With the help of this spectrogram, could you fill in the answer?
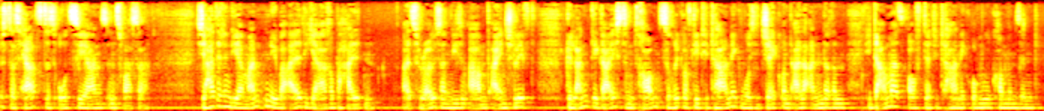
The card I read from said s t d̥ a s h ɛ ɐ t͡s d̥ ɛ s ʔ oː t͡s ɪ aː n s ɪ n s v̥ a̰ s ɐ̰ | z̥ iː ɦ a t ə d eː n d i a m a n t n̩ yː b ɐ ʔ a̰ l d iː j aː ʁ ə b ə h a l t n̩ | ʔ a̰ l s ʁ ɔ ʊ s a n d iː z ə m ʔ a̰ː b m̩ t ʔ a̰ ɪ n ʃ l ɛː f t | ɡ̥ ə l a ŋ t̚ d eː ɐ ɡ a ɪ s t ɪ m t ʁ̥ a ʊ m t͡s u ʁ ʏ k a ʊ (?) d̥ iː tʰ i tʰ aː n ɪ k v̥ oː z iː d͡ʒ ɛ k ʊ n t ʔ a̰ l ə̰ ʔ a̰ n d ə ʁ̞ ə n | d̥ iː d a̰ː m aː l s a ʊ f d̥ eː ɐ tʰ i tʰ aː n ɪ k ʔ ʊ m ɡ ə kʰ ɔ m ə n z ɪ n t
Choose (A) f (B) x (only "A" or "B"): A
